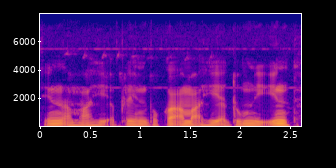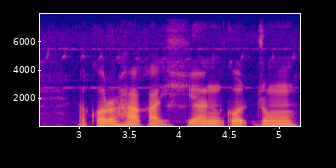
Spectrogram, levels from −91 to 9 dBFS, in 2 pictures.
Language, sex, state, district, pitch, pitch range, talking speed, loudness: Mizo, male, Mizoram, Aizawl, 95 Hz, 90-105 Hz, 220 wpm, -22 LUFS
